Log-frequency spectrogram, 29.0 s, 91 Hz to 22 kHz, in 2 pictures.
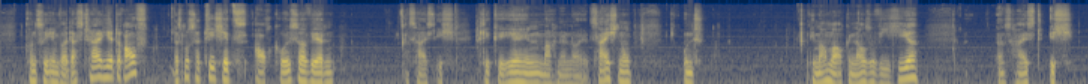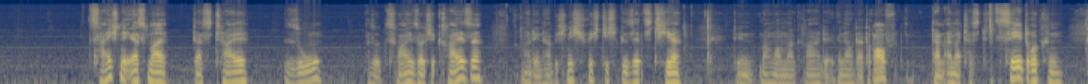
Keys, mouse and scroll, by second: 5.4 click, 7.5 click, 10.0 scroll up 2, 15.7 click, 17.7 click, 19.7 click, 21.1 scroll up 1, 21.5 click, 22.7 click, 23.6 Delete, 24.8 click, 25.6 click, 27.7 c, 28.4-28.7 scroll down 2.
